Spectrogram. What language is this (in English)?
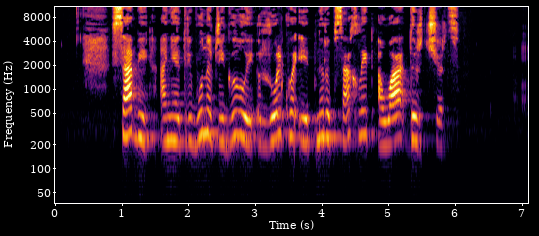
Abkhazian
